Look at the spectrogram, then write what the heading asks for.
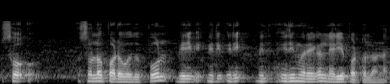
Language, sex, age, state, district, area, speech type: Tamil, male, 18-30, Tamil Nadu, Madurai, urban, spontaneous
